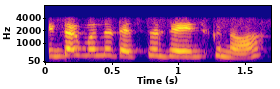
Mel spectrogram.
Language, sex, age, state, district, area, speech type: Telugu, female, 18-30, Telangana, Hyderabad, urban, conversation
